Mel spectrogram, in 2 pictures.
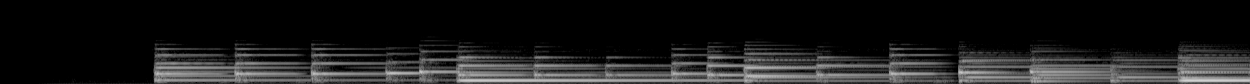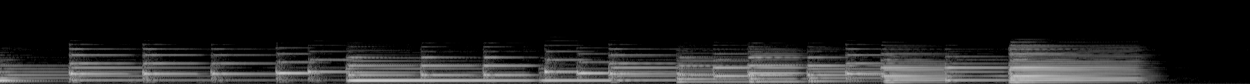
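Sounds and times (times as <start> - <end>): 
piano piece allegro moderato: 1.5 - 24.2.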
